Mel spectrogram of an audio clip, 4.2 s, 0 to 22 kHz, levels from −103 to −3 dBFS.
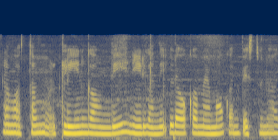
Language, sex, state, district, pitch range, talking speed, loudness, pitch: Telugu, female, Andhra Pradesh, Sri Satya Sai, 195-215 Hz, 160 wpm, -14 LUFS, 205 Hz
